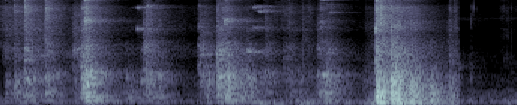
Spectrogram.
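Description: A door is pulled shut: a few scraping, shuffling movements lead into a louder closing knock near the end, then quiet.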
